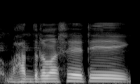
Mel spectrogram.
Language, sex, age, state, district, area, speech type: Bengali, male, 18-30, West Bengal, Birbhum, urban, spontaneous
